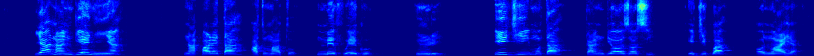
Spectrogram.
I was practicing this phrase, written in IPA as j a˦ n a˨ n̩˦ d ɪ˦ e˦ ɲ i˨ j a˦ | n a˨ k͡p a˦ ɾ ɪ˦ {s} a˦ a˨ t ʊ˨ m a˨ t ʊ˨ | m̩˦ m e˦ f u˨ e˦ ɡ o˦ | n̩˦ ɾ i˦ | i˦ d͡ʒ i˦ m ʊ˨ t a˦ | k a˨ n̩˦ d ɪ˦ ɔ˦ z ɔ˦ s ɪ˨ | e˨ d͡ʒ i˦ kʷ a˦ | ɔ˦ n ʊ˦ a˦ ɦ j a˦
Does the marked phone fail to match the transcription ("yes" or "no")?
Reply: yes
